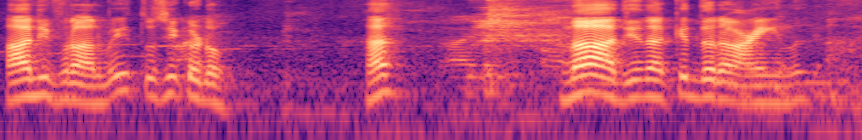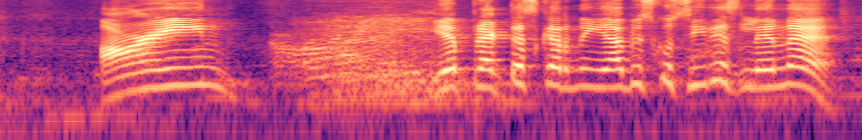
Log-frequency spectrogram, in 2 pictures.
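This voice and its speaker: A man teaching a recitation class over a video call, repeating each sound slowly and loudly for his students. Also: high voice, animated.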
